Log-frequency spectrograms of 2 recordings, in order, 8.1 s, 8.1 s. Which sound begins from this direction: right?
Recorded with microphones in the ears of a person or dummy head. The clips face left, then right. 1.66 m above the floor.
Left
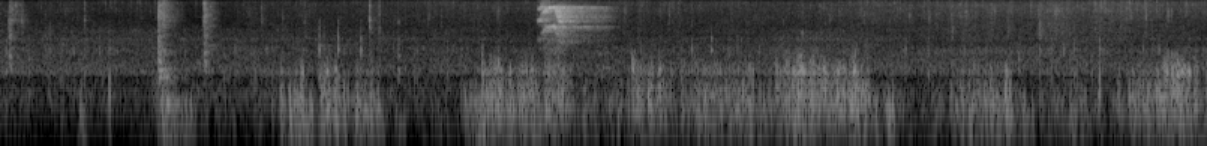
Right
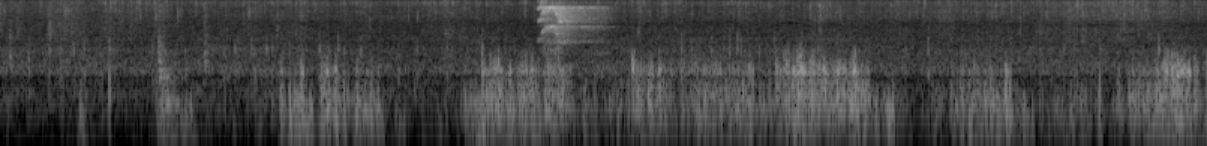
A bird, at 3.6 s.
